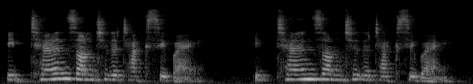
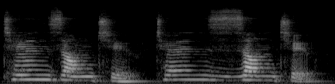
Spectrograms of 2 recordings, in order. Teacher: the S of turns and the O of onto link together. So we lose the sound. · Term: linking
